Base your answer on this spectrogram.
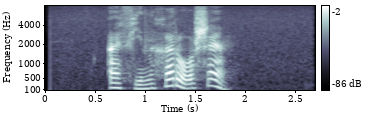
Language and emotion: Russian, positive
